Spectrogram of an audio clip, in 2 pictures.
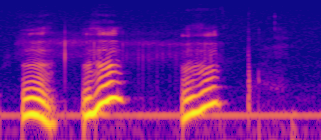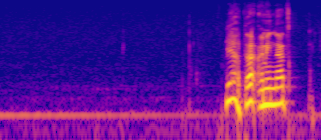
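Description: A man speaks with animation, close into a microphone.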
